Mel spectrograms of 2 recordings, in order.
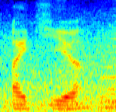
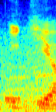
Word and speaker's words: IKEA: We're here at IKEA, black, blue, and yellow signature. Or IKEA, my bad. Yeah, I've been pronouncing it wrong my whole life.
